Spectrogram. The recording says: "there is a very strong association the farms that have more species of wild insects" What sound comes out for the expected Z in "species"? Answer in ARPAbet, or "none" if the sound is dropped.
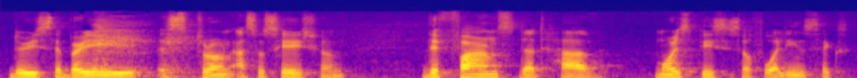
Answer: S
